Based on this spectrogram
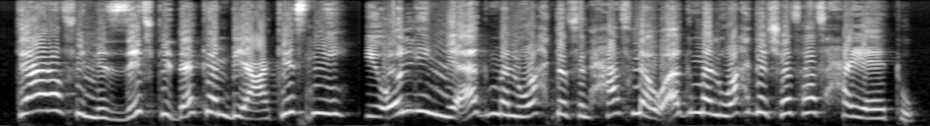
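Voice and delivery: very high, agitated protest; high-pitched indignant complaint; outraged wife. A narrator's reading. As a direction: pitch way up as you report the insult. Wife protests harassment to husband.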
